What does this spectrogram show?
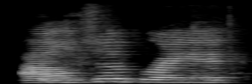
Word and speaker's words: algebraic: Algebraic expressions.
